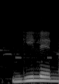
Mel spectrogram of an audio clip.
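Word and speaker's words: Gielen: Gillen, no obstante, es capaz también de dirigir, por supuesto, todo el repertorio.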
